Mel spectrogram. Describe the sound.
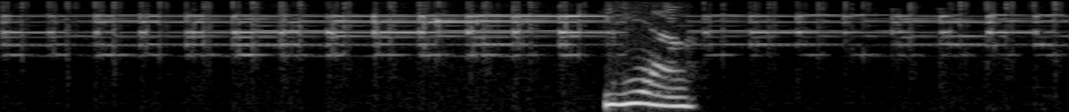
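A bell, rung by the host of a chakra course, rings with a bright, sustained high tone made of several layered overtones, holding steady and slightly pulsing throughout, while a voice briefly speaks a single word partway through.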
